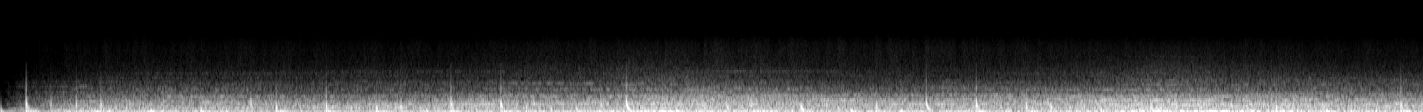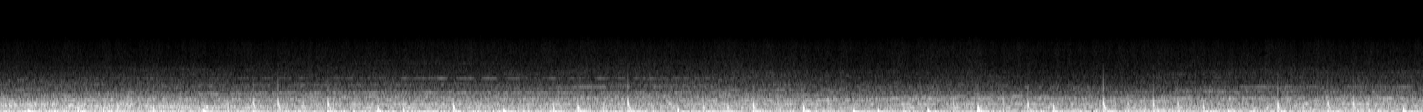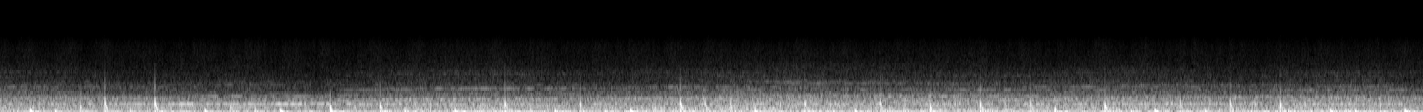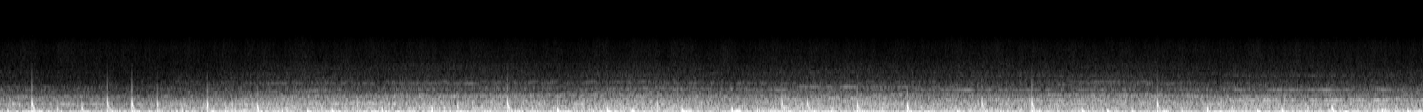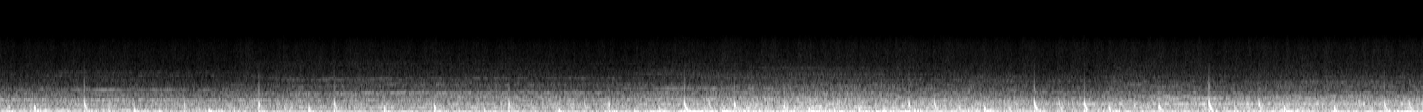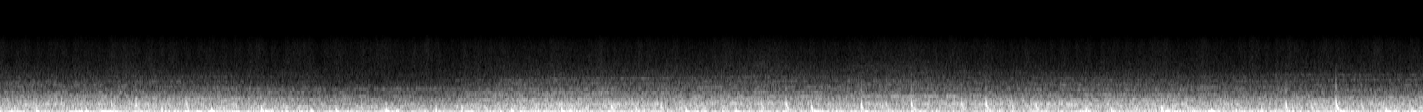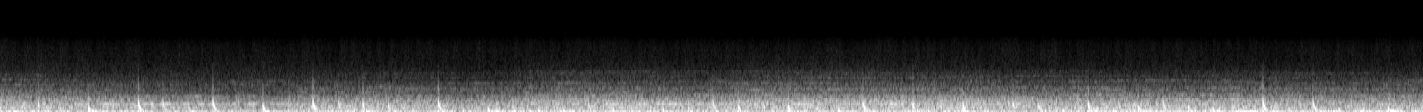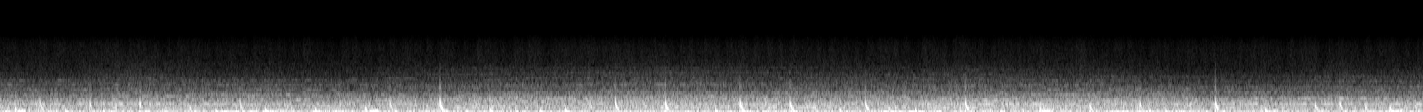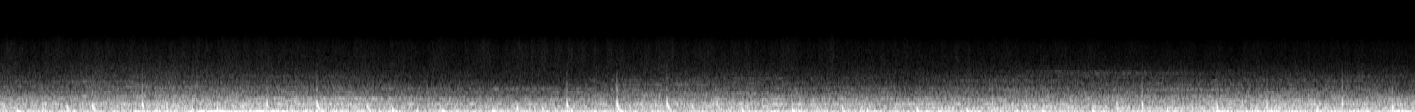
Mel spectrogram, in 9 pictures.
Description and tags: Windy Dramatic Drone Cinematic Atmo Background
Drone, Atmo, Dark, Cinematic, Movie, Ambient, Film, Background, Atmosphere, Dramatic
